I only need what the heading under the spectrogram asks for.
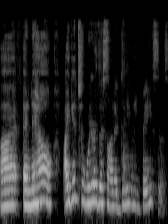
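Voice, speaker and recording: Ordinary pitch variation in a woman's fairly high, somewhat breathy voice. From US Midwest, Chicago. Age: 60s. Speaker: doctor and model. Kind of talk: interview.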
